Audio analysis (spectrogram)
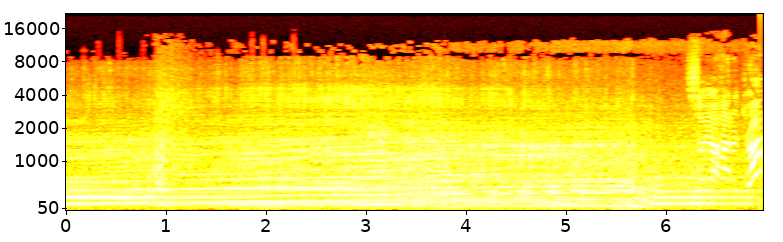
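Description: A Dodge Charger SRT8 engine accelerates hard, a loud steady roar with exhaust pops near the end, as someone talks over it.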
